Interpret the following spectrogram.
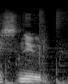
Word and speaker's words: Snood: I'm gonna play Snood. Snood? What's Snood? Okay. Okay. I don't know what Snood is. Before you do that, I'm gonna get this thing started. Okay. Snood sounds like it rhymes with nude, so it can't be good.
